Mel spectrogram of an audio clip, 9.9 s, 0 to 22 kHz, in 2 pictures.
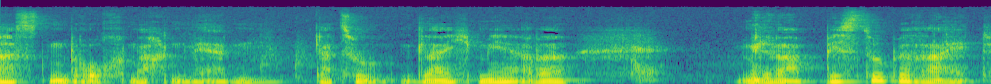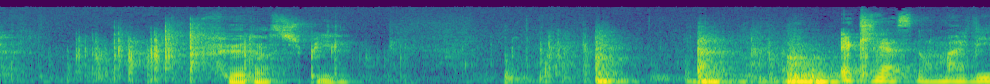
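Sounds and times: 
speech: 0.0s - 5.1s, 6.1s - 6.8s, 8.9s - 9.9s
chair creaking as someone shifts around: 4.9s - 9.3s.

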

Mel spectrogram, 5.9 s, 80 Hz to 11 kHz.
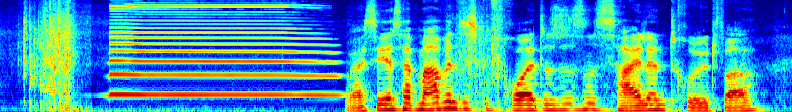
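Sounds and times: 
papery crinkle: 0.0s - 0.8s, 3.4s - 3.8s
party horn blown in a flat buzzy tone: 0.7s - 2.8s
speech: 2.6s - 5.9s.

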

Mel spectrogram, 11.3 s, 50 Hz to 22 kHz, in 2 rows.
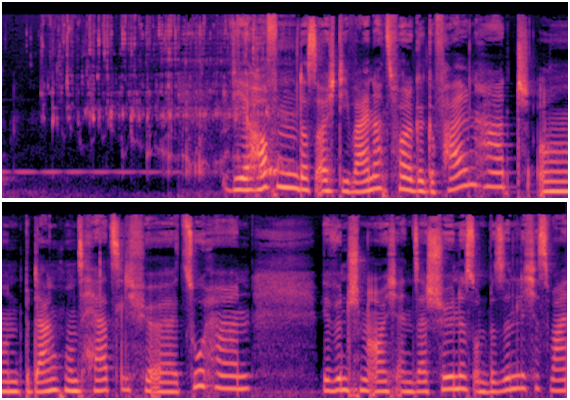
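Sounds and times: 
mulled wine being poured into cups: 0.0s - 4.3s
speech: 2.2s - 11.3s.

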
